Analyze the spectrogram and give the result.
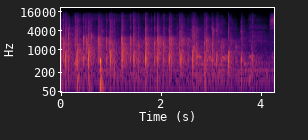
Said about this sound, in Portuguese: vamos encerrar com uma salva de palmas pro homem?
